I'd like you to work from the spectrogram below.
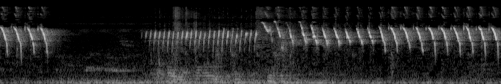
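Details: Canary song meant as a tutor for singing canaries: a short burst of rapid chips, a pause, a buzzy sustained trill, then a long rhythmic run of bright repeated notes.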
